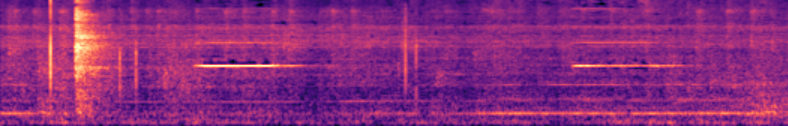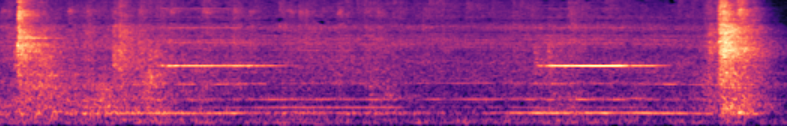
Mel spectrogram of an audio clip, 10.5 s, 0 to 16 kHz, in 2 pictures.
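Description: Chamberlain C2212 garage door opener running on its battery backup, driving the door closed with a steady motor hum. A short high beep repeats about every two and a half seconds, the opener's signal that it is running on battery power. There are a couple of clunks along the way, and a loud thud at the very end as the door reaches the floor and the motor stops.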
